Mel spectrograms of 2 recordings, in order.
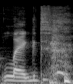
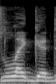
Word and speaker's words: legged: So the pronunciation here is not legged. It's legged.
